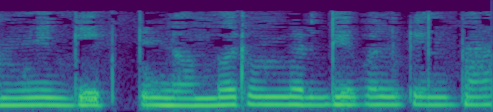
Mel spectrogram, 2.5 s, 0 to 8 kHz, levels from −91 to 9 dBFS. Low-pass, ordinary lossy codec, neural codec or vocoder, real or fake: 7.2 kHz; MP3, 24 kbps; codec, 44.1 kHz, 2.6 kbps, DAC; fake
